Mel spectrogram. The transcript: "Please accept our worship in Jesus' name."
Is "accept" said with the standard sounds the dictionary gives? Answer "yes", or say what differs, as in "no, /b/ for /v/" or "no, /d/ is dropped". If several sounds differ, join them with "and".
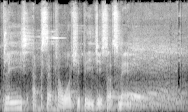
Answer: yes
